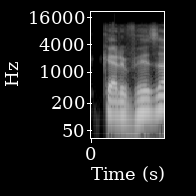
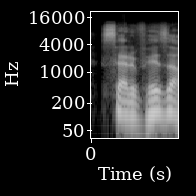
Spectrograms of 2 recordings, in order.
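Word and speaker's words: cerveza: এই গিয়ার শিফটের কারণেই তাহলে স্যারভেজা মানে বিয়ের শব্দটিতে সি এর পরে ই থাকার কারণে উচ্চারণটা ক্যারভেজা না হয়ে স্যারভেজা হচ্ছে।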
